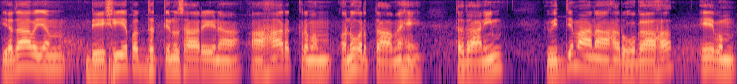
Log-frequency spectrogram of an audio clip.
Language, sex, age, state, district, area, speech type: Sanskrit, male, 18-30, Karnataka, Uttara Kannada, urban, spontaneous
